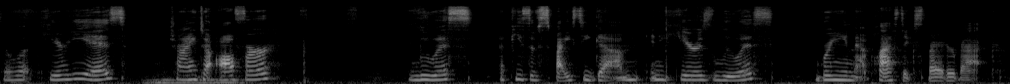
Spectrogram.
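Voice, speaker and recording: A woman teacher reading a picture book aloud to children, expressively, pausing to explain and ask them questions. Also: mid-range voice, slight background noise. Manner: expressive, asks young listeners questions.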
